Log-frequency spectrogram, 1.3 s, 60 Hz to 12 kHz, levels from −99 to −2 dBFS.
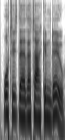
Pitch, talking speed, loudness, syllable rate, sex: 140 Hz, 325 wpm, -18 LUFS, 6.8 syllables/s, male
